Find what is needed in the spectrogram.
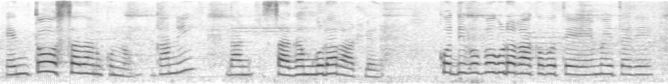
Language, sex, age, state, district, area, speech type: Telugu, female, 30-45, Telangana, Vikarabad, rural, spontaneous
